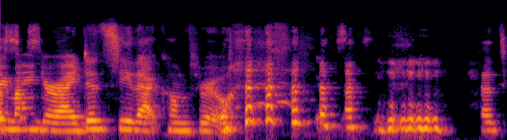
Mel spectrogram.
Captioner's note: laughing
